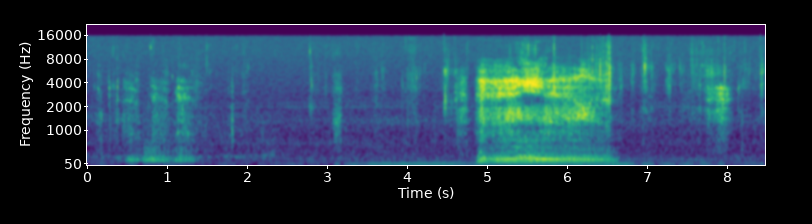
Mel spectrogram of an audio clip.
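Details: Young female Munchkin cat with tortoiseshell coat growls while eating cooked corn inside a home. A brief low rumble early, then a louder, sustained guttural growl of nearly two seconds, a quiet growl near the end, with crunching and chewing between.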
